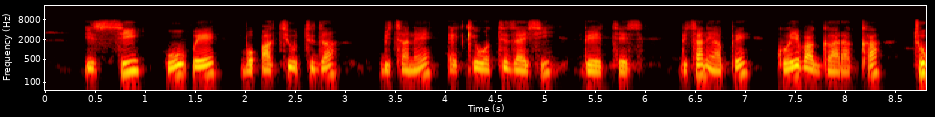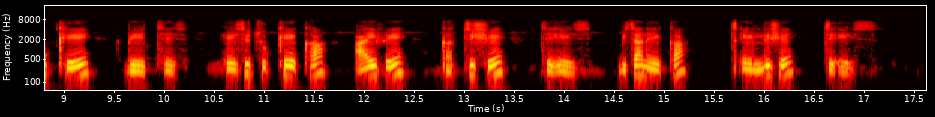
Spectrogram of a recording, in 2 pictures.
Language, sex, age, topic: Gamo, male, 25-35, agriculture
